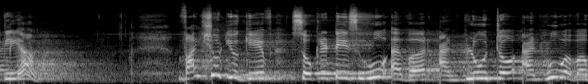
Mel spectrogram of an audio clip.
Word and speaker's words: Socrates: r a t e s how do you pronounce this word it is socrates okay socrates plato and aristotle more food she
